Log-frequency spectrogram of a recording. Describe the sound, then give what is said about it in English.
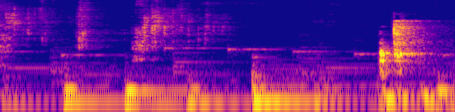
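Wet, squishy twisting and squeezing sounds of halved lemons being juiced on a citrus reamer into a quarter-cup measure, several bursts with juice dripping and splashing, ending in a sharper, louder squelch. “And start using my citrus reamer to just catch as much juice as possible in this quarter cup measure.”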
